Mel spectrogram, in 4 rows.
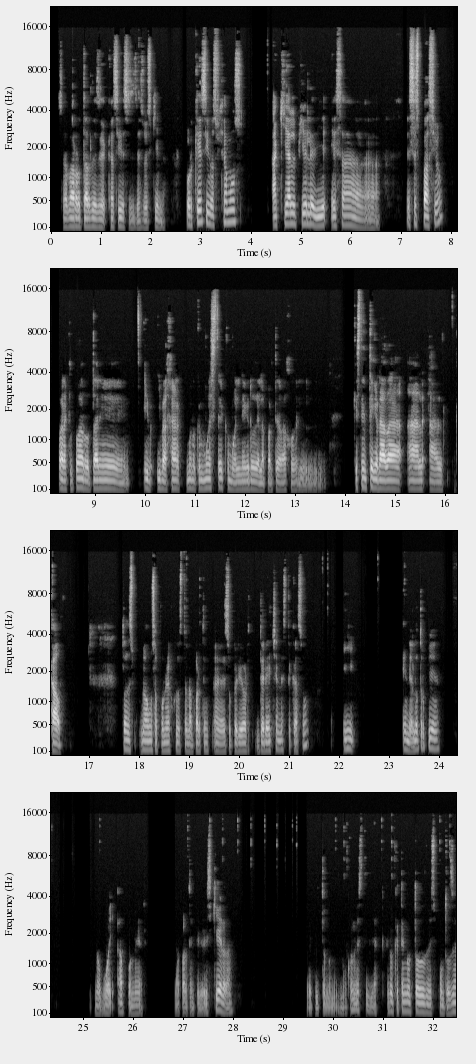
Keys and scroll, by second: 2.4 w, 17.6 super+z, 18.7 super+space, 23.4 super+z, 24.5 super+y, 27.3 space, 29.8 space, 30.3 alt+space, 32.0 alt+space.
